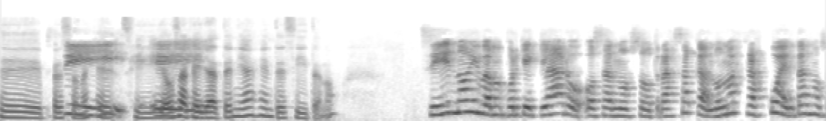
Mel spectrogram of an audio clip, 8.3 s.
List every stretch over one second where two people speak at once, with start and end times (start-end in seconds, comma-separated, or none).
0.6-2.1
